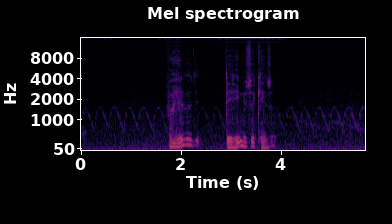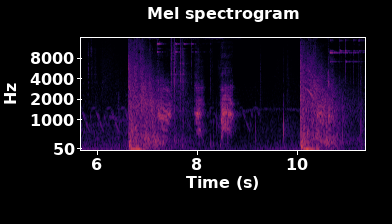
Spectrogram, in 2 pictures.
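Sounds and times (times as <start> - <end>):
speech: 1.7 - 4.0
gunshots in a police shooting film scene: 6.6 - 7.6, 10.0 - 11.0.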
